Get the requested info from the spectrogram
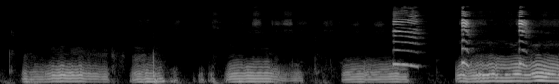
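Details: Indoors in Japan, Kotetsu, a Papillon-Corgi mix, plays with a rice ball toy. He gives a series of low, rumbling, grumbly vocal bursts of about a second each, with one short high squeak from the toy.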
